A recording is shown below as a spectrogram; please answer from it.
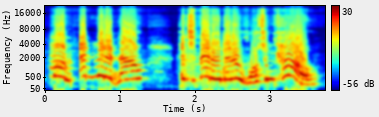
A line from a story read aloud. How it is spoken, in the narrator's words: Young Jack cried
